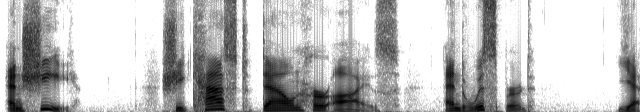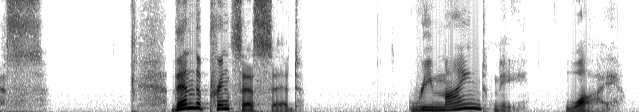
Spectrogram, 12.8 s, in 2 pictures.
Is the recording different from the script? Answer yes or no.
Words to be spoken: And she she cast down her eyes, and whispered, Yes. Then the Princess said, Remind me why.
no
